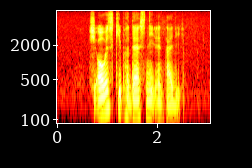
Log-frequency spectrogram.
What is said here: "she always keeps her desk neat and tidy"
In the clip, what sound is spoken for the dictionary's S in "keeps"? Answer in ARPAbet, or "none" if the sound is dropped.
none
